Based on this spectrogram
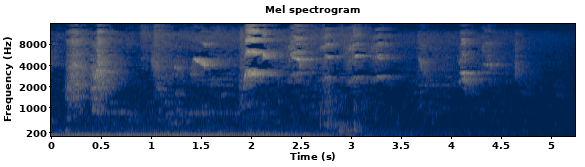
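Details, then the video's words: An Asian glossy starling calls to a rival with scratchy chirps and harsh notes in uneven bursts, fading out toward the end, accompanied by a low hum. "Cucak Keling memanggil lawan CK"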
